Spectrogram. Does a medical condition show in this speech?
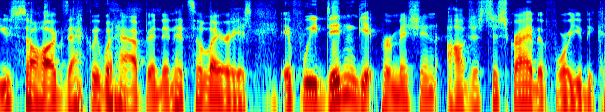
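No.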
